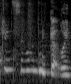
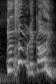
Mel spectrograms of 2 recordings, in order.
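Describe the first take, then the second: First: Hammed-up sob through the question; mock crying. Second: Said in the usual way. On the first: Wife asks the bottle who it is, mock crying. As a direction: whimper the words like a wronged wife.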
